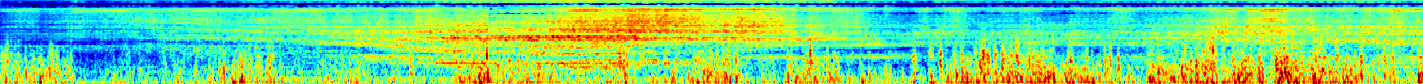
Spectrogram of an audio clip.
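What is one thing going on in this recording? A model helicopter's motor whines and its rotors whir as it hovers close by.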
